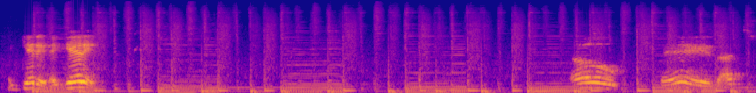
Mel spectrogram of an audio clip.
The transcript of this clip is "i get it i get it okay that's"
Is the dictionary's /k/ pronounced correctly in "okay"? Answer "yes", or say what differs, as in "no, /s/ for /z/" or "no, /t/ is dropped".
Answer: no, /k/ is dropped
